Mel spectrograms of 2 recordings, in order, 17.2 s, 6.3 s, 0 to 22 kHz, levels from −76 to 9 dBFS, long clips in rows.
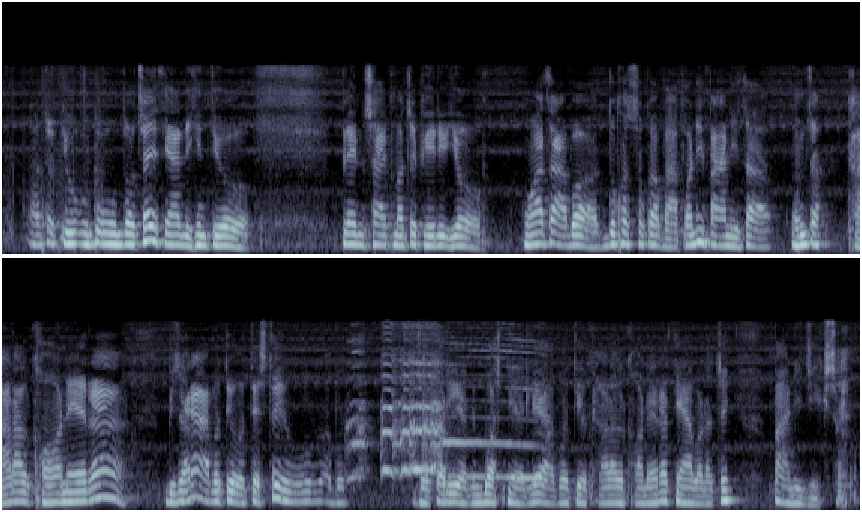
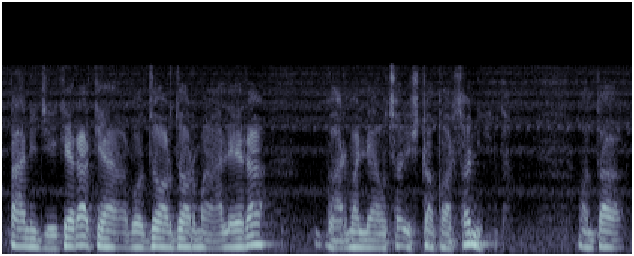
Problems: background sounds at intervals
